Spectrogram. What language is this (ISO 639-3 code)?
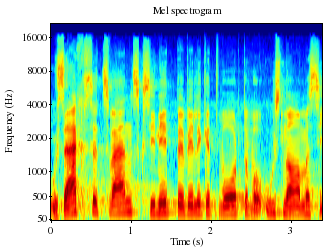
gsw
